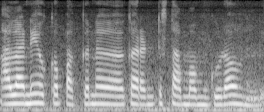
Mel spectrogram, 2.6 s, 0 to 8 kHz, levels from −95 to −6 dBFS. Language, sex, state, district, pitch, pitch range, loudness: Telugu, male, Andhra Pradesh, Guntur, 225 Hz, 210-235 Hz, -16 LUFS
